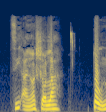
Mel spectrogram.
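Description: A man speaking into a studio microphone, with one short, sharp click in the pause about halfway through.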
